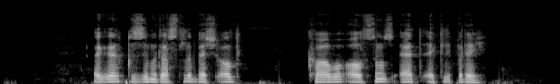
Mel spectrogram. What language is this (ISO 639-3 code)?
uig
